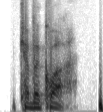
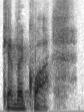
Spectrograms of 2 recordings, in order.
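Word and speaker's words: Québécois: No, because they don't say Quebec. It's Quebec. – Right. – Is how you say it. And so I think you would say Quebecois.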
